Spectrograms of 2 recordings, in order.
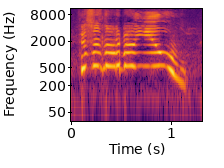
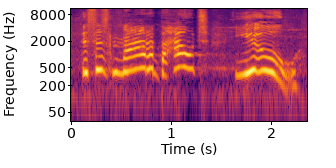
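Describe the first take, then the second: First: Much higher, fast, exasperated; shrill-free exasperated high take. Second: Slow, raised, each word pressed; stern slow take; slow stern scolding. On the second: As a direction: lay it down slowly and firmly. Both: Shown as a demonstration.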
